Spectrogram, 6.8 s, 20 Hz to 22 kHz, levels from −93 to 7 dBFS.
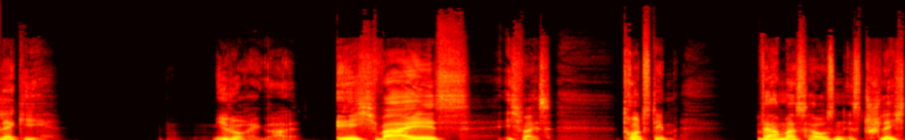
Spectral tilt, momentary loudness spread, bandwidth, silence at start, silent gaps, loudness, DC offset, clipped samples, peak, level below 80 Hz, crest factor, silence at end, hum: -4 dB/octave; 18 LU; 20 kHz; 0 s; 0.82-1.13 s; -22 LUFS; under 0.1%; under 0.1%; -6 dBFS; -56 dBFS; 18 dB; 0 s; none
